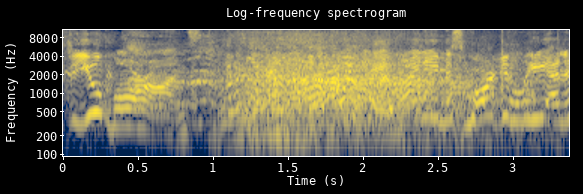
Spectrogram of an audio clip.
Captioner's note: audience laughing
